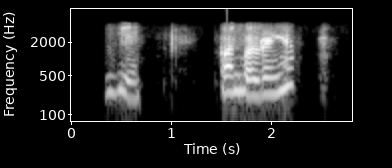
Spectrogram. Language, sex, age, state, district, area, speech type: Urdu, female, 45-60, Uttar Pradesh, Rampur, urban, conversation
